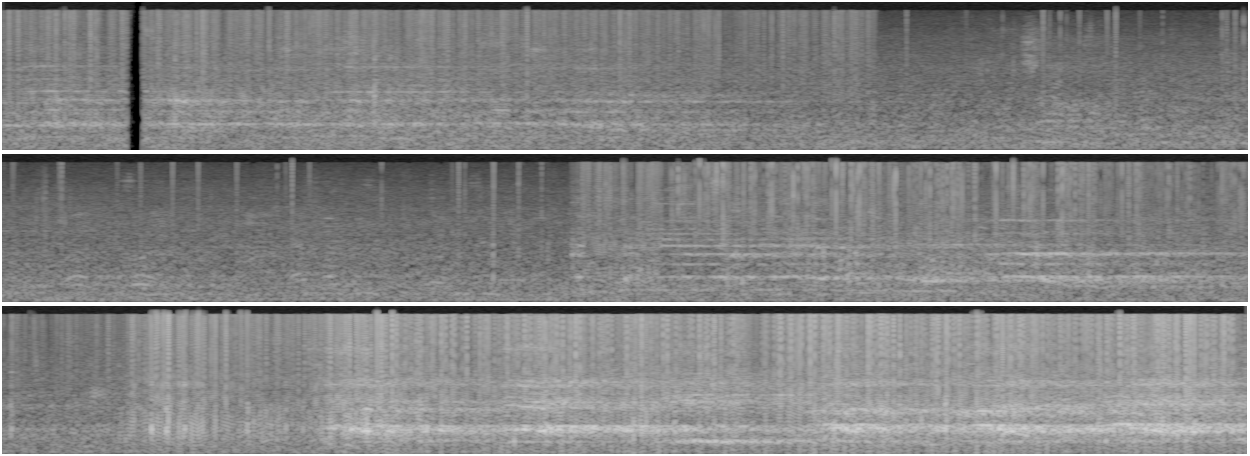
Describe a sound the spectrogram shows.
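A crowd of fans chants loudly in a large echoing hall.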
